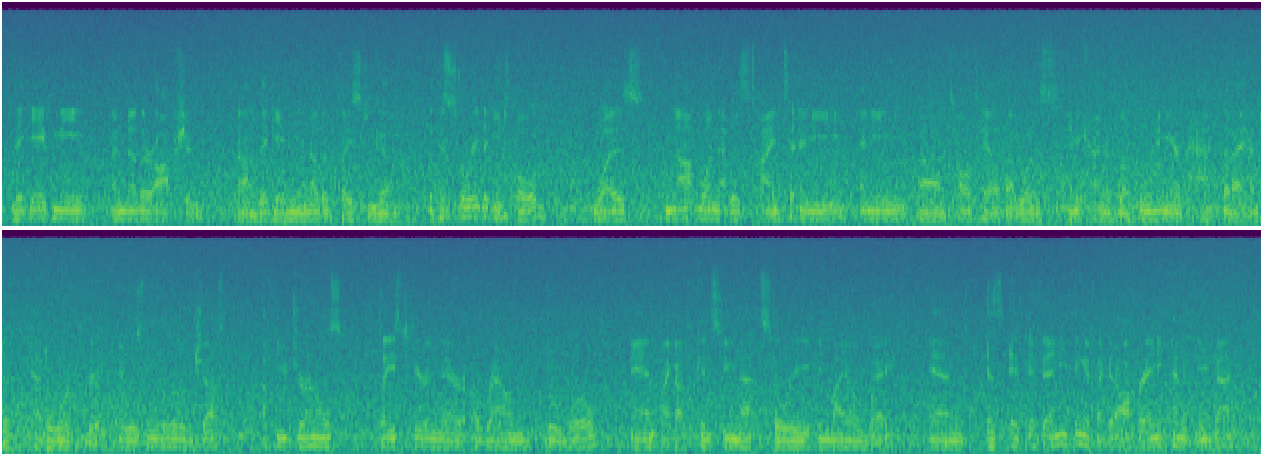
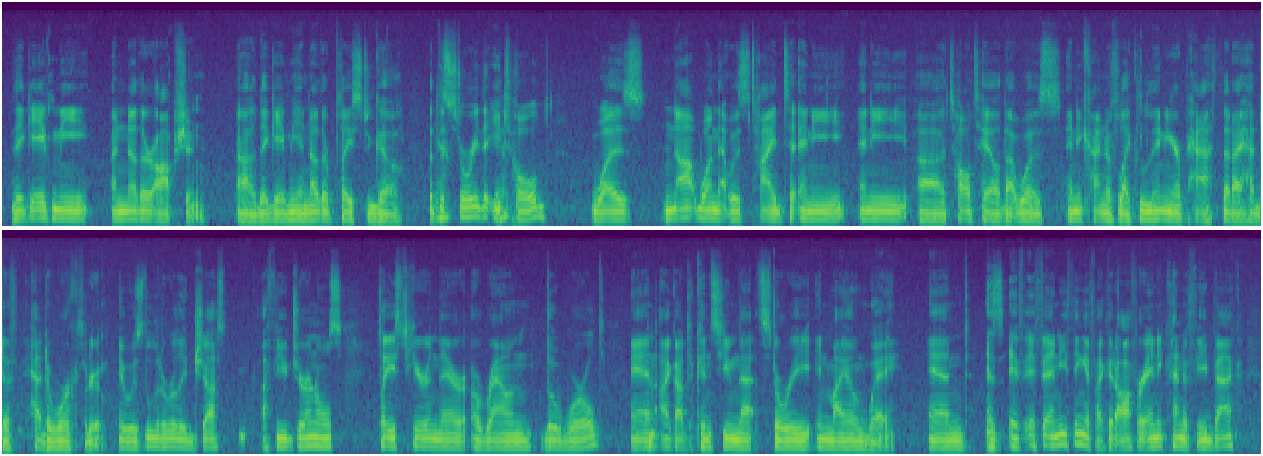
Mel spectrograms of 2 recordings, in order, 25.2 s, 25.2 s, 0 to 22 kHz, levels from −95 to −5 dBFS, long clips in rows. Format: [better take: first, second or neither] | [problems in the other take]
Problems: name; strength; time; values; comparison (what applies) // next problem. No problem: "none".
second | hiss; loud; throughout; 1 dB below the speech; faint in the second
